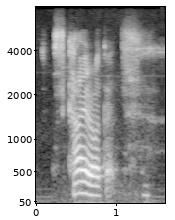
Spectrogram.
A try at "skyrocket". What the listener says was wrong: Very good pronunciation.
